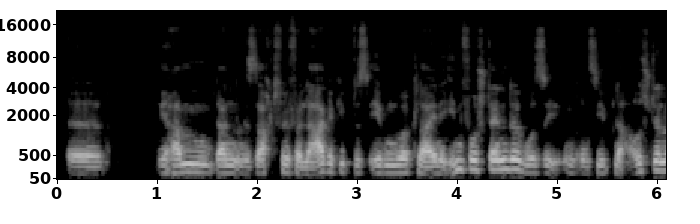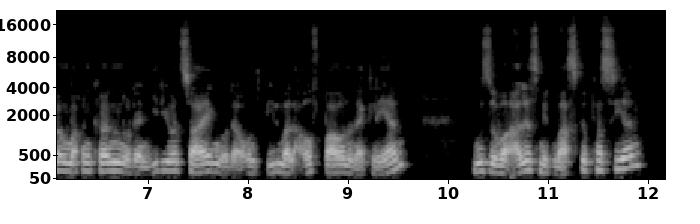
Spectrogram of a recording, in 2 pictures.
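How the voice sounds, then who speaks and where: A man with a fairly high pitch and a dark, mellow tone talks at a fairly quick pace, varying his pitch in an ordinary way. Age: 60s. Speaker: board game event organizer. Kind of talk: interview.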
